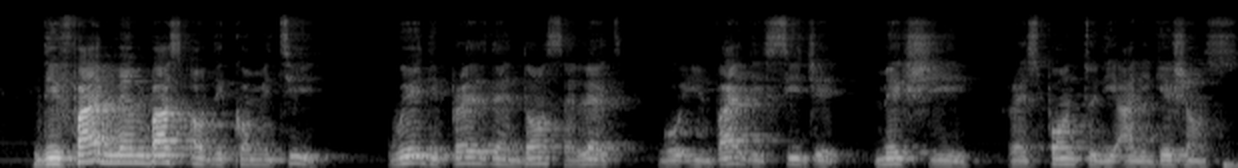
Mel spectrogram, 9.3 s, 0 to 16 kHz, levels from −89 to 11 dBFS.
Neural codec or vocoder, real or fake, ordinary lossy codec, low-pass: none; real; AAC, 96 kbps; 10.8 kHz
